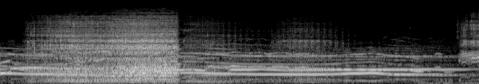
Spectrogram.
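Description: Wolves howling in chorus: long held notes at several overlapping pitches, levelling off and drifting slightly down. A loud rushing hiss runs under the howls for about the first second and a half.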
